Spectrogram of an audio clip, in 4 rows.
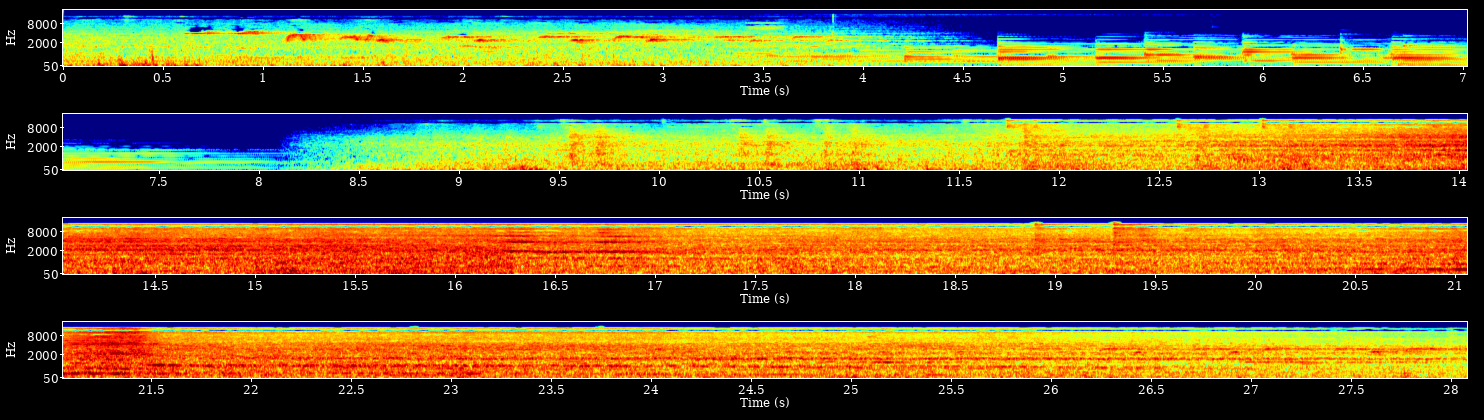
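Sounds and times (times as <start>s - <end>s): train wheels rumbling on rail: 8.6s - 28.0s.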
